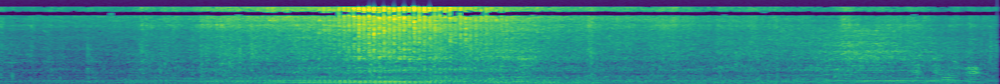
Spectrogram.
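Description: A motor vehicle's engine passing by, its hum swelling to loudest about four seconds in and then fading, with low voices under it.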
